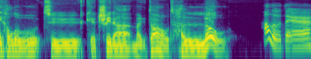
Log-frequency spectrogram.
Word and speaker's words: Catriona: first things first um am i pronouncing your name properly katrina is that right that's right yes all right to get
